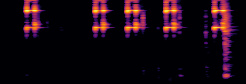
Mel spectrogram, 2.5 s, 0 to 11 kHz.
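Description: A Scantronic SC 800 alarm panel sounding a zone alarm: five short, sharp electronic beeps spaced unevenly, heard close and alone in a quiet room.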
